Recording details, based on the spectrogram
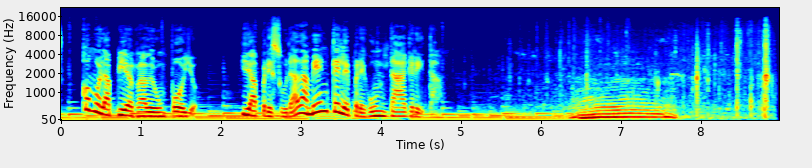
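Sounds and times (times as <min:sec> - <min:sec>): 
speech: 0:00.0 - 0:04.8
cow mooing on a large cattle ranch: 0:06.3 - 0:07.9.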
